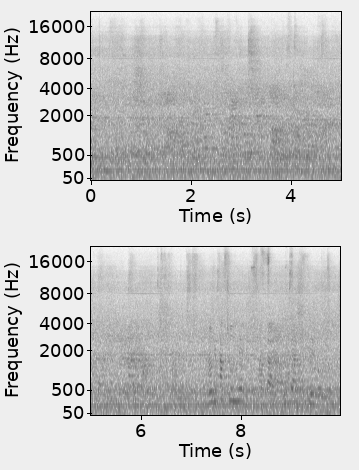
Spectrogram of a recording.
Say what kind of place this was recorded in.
subway station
